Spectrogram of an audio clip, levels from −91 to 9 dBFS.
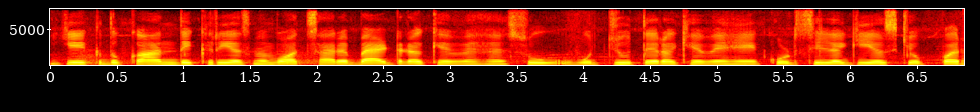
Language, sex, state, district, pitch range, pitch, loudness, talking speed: Hindi, female, Bihar, Darbhanga, 195-205 Hz, 195 Hz, -16 LUFS, 235 wpm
